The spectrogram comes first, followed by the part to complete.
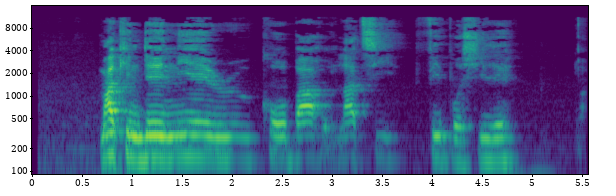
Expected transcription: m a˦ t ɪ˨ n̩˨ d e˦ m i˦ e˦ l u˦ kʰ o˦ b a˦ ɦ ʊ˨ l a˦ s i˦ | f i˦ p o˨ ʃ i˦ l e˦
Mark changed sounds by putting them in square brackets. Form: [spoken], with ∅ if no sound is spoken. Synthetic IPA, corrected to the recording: m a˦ [k] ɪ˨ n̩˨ d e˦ [n] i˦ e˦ [ɾ] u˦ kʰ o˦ b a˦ ɦ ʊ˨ l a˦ [t] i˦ | f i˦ p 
